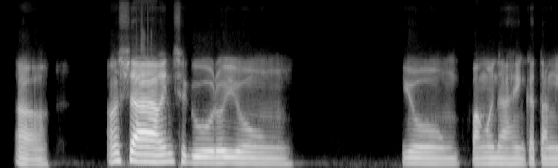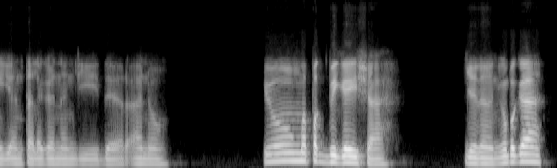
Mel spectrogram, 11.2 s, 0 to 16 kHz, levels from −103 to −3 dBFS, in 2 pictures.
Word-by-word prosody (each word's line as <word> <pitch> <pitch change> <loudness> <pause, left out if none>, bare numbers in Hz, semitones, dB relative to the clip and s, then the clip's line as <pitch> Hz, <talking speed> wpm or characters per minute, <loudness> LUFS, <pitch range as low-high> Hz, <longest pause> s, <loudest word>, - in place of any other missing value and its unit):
Oo. 105 -3 -3 0.6
Ang 175 +2 +1
sa 160 -4 +8
akin 155 +2 +3
siguro 130 -4 +1
yung 115 -3 -2 1.1
yung 120 -2 -3 0.2
pangunahing 115 -1 -2
katangian 115 0 -4
talaga 110 0 -5
ng 110 0 -6
leader 105 0 -9
ano, 110 -1 -8 0.9
yung 175 +2 +1
mapagbigay 150 -5 +4
siya, 110 -4 -3 0.8
gano'n. 120 -3 0
Kumbaga 150 +3 +3
120 Hz, 95 wpm, -22 LUFS, 110-145 Hz, 1.1 s, sa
